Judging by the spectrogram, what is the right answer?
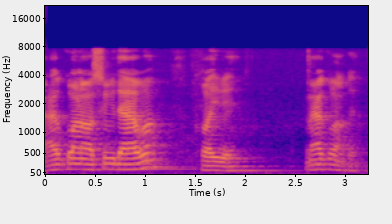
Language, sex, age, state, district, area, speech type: Odia, male, 30-45, Odisha, Jagatsinghpur, urban, spontaneous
